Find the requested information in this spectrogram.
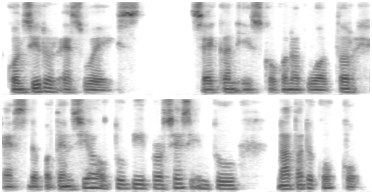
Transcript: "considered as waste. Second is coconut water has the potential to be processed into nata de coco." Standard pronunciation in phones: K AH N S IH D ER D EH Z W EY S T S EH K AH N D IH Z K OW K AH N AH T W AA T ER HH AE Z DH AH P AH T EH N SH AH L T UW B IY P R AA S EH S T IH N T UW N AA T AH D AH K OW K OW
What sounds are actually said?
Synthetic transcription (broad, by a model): K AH N S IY D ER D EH S W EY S S EH K AH N D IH S K OW K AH N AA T W AA T ER HH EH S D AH P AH T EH N S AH L T UW B IY P R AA S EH S IH N T UW N AA T AH D AH K OW K OW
